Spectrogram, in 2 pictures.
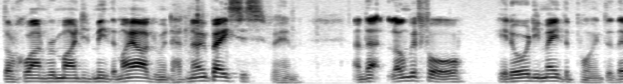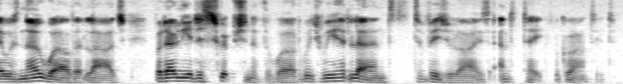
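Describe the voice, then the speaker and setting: A man narrates a book aloud in a low voice with a gravelly creak. His intonation moves around widely, and he reads in a measured, emphatic way, like an amateur audiobook reader telling a story. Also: lively intonation.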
